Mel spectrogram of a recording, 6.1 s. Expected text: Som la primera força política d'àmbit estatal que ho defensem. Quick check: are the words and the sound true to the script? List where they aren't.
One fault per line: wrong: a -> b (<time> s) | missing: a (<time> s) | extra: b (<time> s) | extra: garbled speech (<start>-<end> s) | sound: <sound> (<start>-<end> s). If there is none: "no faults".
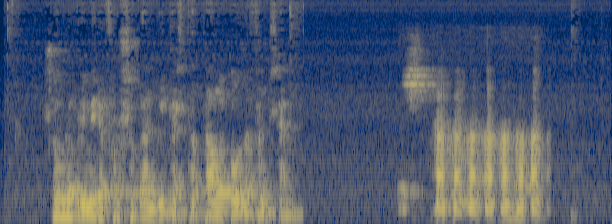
missing: política (1.4 s)
sound: laugh (4.0-5.5 s)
